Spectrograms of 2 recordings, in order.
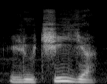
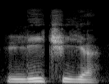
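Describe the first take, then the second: First: The first syllable has a 'yoo' vowel. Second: The first syllable has an 'ee' vowel. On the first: The speaker calls it wrong. "не лючія" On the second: The speaker calls it right. "а лічія"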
